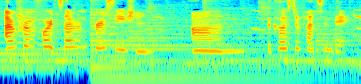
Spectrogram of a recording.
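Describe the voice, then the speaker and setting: A woman's voice: mid-range voice, fairly even intonation, normal speed. A twenty-year-old woman giving brief, plain interview answers. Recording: distant mic. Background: background guitar music.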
